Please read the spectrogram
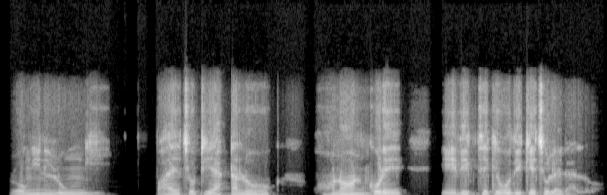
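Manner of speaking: ordinary delivery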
